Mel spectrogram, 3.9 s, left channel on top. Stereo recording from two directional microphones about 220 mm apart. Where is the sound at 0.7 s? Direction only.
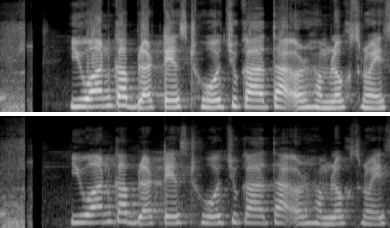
50° left (ahead or behind).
